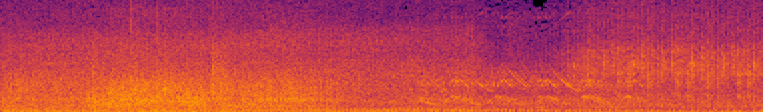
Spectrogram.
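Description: A snowmobile engine drones steadily.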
